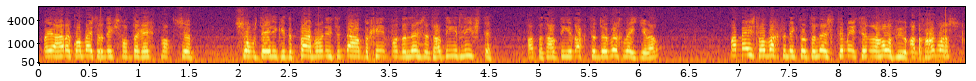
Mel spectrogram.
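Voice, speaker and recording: A man's voice: very high voice, flat delivery, fast. A man voicing a cheeky, sullen teenage schoolboy with a nasal, insolent delivery in an old radio play. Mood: smug. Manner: slangy, insolent. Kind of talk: vintage Dutch radio play acting. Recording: dull, noisy old radio recording.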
